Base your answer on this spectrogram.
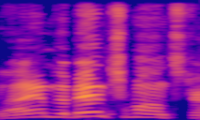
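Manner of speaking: loud, excited shouting. Introducing the show with a co-host, yelling. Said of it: "I don't know why I yell every time I say that".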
